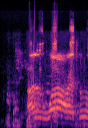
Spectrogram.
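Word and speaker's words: الوعد: আল ওয়াদু অঙ্গীকার করা, আল ওয়াদু অঙ্গীকার করা, আল ওয়াদু অঙ্গীকার করা, হুজুর এটা আল ওয়া আল ওয়া উ আল ওয়াদু আল ওয়াদু ওয়াদু অঙ্গীকার করা আল অঙ্গীকার করা, ওয়াদু ওয়াদু আইন উচ্চারণ করেন, অঙ্গীকার করা হ্যাঁ তারপরেরটা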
